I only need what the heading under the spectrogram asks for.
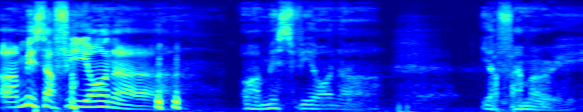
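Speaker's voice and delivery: put-on Scottish accent with one drawn-out word. Friends ask for something Scottish; answer in a Scottish accent. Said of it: "say something Scottish".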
